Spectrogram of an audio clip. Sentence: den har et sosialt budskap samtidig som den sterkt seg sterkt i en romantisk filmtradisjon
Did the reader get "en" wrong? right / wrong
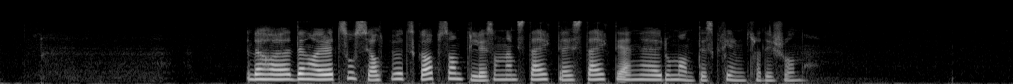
right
